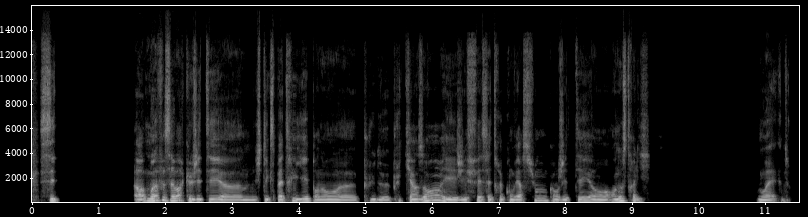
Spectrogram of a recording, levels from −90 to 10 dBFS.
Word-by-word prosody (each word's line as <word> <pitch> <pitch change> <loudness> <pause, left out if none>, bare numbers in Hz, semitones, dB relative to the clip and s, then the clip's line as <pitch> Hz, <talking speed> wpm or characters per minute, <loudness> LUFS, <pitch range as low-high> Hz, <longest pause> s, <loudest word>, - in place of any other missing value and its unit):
c'est - - +2 1.2
alors 135 +3 +2
moi, 155 +1 +7
il - - -4
faut 215 - +1
savoir 175 +2 +3
que - - +1
j'étais, 260 - +1
hem, 115 -2 0
j'étais 130 - -1
expatrié 140 +4 +1
pendant, 125 -2 0
heu, 110 -2 -3
plus 130 - -3
de 120 -2 -2
plus 155 +6 -11
de - - -27
15 135 -1 +1
ans 190 +5 +2
et 130 -5 +4
j'ai 120 +1 +1
fait 145 +3 -2
cette 140 - -3
reconversion 130 +7 -3
quand 140 -6 -3
j'étais 140 +4 -3
en 130 -2 +1 0.2
en 130 -1 +4
Australie. 160 +1 -1 1.6
Ouais 110 -3 -1
donc - - -18
130 Hz, 160 wpm, -26 LUFS, 120-155 Hz, 1.6 s, moi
